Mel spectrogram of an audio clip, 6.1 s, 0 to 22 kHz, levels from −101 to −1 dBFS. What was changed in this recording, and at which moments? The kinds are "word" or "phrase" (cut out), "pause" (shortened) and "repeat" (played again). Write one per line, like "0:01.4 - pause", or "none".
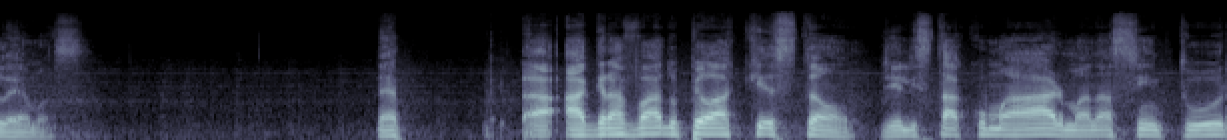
none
